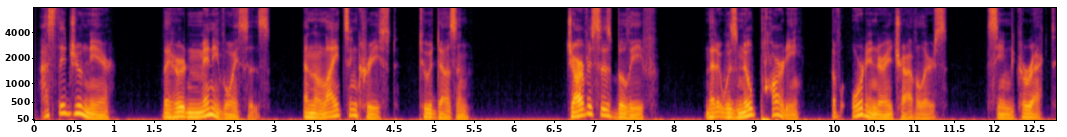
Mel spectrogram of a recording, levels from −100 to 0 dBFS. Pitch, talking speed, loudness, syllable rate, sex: 115 Hz, 125 wpm, -19 LUFS, 4.8 syllables/s, male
